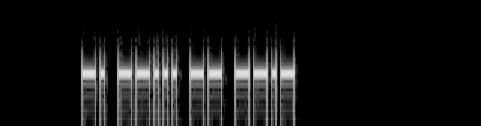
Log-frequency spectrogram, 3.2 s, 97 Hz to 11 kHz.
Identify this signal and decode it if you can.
Morse code, heard as a keyed tone, about 40 wpm, 700 Hz. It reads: N7MQ
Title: Easy Call Signs - 40wpm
